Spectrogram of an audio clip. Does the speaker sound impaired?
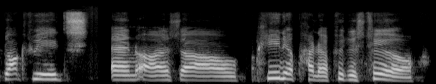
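Yes: Down syndrome; congenital.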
